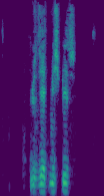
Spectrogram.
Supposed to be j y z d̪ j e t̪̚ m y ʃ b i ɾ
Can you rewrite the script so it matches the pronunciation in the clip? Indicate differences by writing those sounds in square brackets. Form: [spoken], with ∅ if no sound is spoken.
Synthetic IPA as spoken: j y z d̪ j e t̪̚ m [i] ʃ b i ɾ

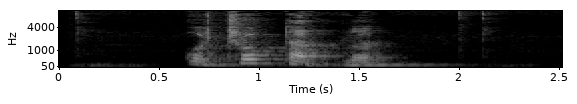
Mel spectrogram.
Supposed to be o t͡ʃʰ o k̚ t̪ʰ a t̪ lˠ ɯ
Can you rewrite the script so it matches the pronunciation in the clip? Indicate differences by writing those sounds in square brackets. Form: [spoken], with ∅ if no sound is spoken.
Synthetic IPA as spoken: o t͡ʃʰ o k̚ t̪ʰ a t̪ lˠ ɯ

